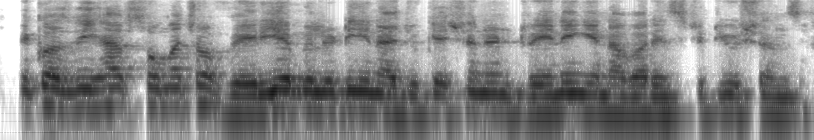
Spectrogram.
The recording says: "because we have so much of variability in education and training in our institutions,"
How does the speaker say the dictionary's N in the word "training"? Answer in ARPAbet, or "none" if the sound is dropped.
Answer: N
